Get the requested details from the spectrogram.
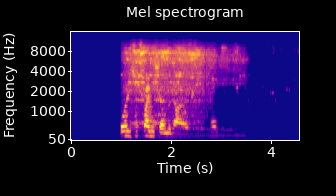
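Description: A man speaks briefly through an online call.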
